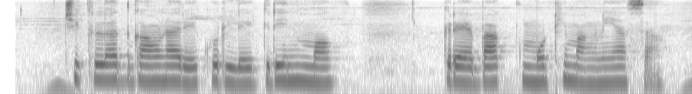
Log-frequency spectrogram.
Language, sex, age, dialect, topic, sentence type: Marathi, female, 31-35, Southern Konkan, agriculture, statement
